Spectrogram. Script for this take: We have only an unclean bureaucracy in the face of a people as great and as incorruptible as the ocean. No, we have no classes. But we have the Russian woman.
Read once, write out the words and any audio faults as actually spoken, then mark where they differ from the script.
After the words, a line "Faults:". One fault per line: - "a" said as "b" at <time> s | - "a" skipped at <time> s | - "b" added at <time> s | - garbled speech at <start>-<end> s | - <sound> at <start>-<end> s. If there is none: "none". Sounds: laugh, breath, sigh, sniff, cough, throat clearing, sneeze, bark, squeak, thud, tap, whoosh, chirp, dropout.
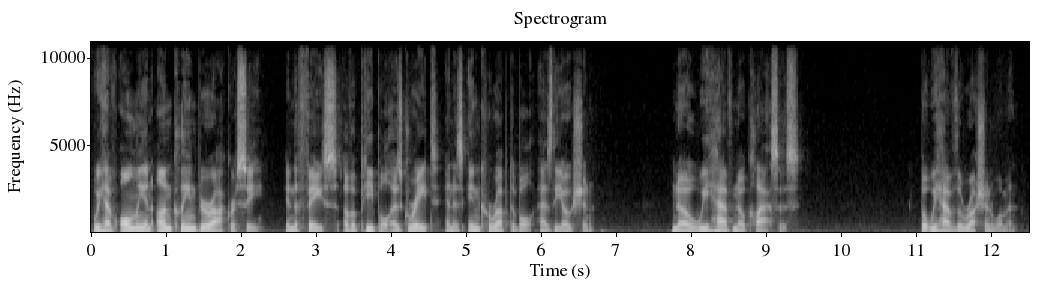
We have only an unclean bureaucracy in the face of a people as great and as incorruptible as the ocean. No, we have no classes. But we have the Russian woman.
Faults:
none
